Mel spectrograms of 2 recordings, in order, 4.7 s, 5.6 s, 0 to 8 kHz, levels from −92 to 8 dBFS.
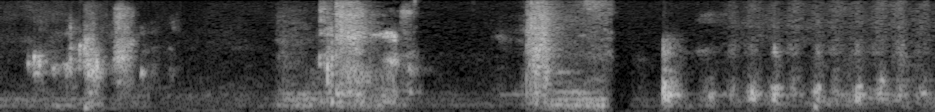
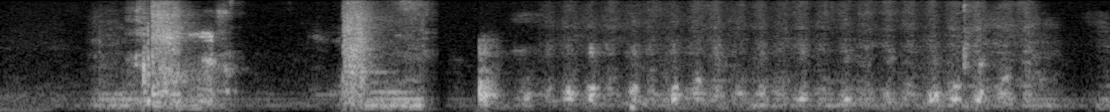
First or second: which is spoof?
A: first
